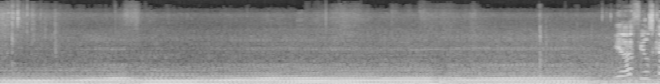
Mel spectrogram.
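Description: A Volkswagen car's engine, fitted with a race sound, hums and revs in a steady low rumble heard from inside the cabin, with a brief sharper rise near the end.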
